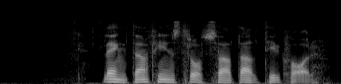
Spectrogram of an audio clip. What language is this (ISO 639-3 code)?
swe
